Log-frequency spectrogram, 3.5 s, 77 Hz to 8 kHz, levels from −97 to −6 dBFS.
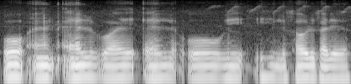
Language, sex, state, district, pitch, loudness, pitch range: Hindi, male, Madhya Pradesh, Katni, 105 Hz, -19 LUFS, 105-110 Hz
